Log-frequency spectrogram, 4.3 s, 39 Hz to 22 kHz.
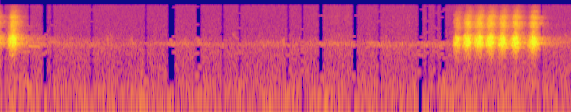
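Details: Eurasian magpie at a garden bird feeder in a snowy early winter, late November 2023: one harsh squawk, a pause, then a fast rattling chatter of about seven dry, grating notes in under a second.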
